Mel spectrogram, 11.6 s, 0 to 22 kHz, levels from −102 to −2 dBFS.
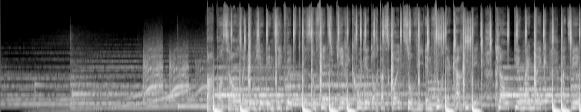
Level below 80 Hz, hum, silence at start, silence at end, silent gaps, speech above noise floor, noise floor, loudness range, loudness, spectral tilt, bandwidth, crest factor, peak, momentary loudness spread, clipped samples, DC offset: -22 dBFS; none; 0.3 s; 0 s; none; 26 dB; -40 dBFS; 14 LU; -15 LUFS; -4.5 dB/octave; 18 kHz; 16 dB; 0 dBFS; 19 LU; under 0.1%; under 0.1%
